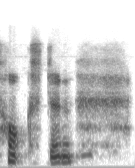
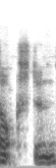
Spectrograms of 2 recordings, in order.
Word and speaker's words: Hoxton: based in oxton and i have to say oxton i always say my dad is actually from hoxton and i've never pronounced hoxton as hoxton unless i really really try so it's oxton to me but yes and lived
